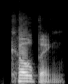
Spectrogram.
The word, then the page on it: coping: American English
